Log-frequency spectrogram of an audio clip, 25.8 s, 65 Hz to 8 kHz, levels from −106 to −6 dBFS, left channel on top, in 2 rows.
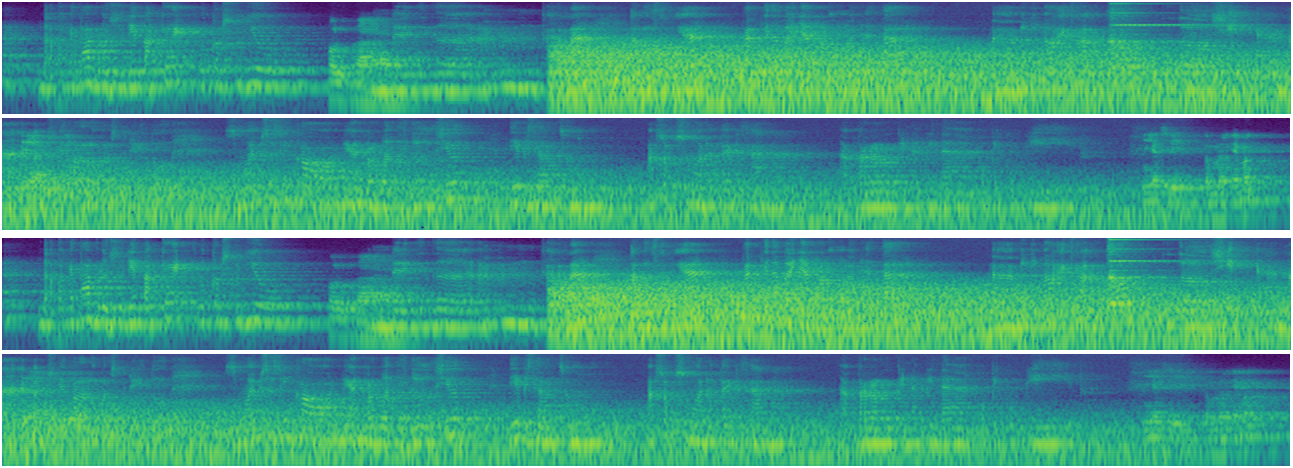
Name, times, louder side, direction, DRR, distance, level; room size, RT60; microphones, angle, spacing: voice 1, 0.4-2.9 3.7-9.1 9.9-17.5 17.7-18.9 19.3-20.8 21.2-22.6 23.1-23.8 24.2-24.3, right 1 dB, 20° right, 1 dB, 0.6 m, -32 dB
voice 2, 3.3-4.0 13.1-13.8 24.3-25.4, left 2 dB, 45° left, 4 dB, 0.5 m, -33 dB
sound 1, 5.4-24.7, equal, 80° right, 1.2 m, -28 dB
sound 2, 11.0-12.5 13.2-13.3, right 4 dB, 60° right, 0.5 m, -32 dB
6.5 x 5.3 x 3.1 m, 2.3 s
head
